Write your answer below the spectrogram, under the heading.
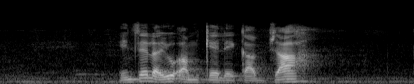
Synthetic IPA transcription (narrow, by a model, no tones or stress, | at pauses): ɦind͡ɮʼɛlajɔʔamukʼɛlɛkʼab͡ʐa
